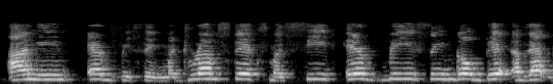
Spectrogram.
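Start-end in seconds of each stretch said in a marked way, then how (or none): none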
